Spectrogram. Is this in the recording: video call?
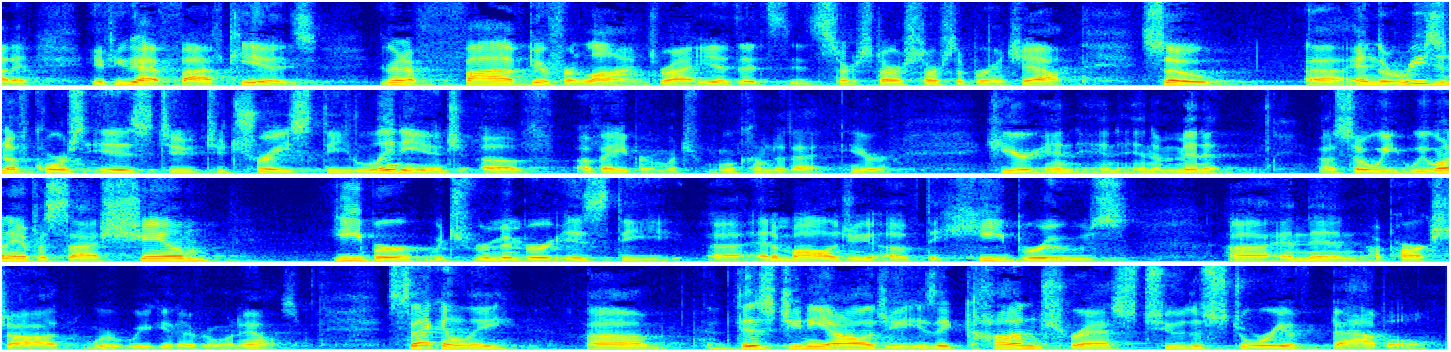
no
